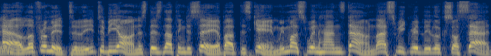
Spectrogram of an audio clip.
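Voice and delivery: hammed-up sing-song Italian accent, pitched high. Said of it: "should I try to read this in the accent".

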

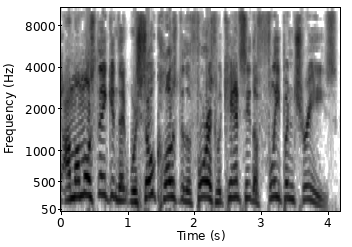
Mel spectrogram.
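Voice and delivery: usual speaking voice

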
